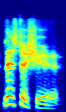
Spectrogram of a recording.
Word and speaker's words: Leicestershire: But they will pronounce as share, no longer as shire. Gloucestershire, Leicestershire, তাই তো।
